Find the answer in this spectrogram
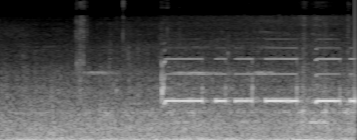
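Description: CTA rapid-transit train approaching over elevated track with a low rumble; about two seconds in, a steady high-pitched tone starts from the train, broken by several very short gaps.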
